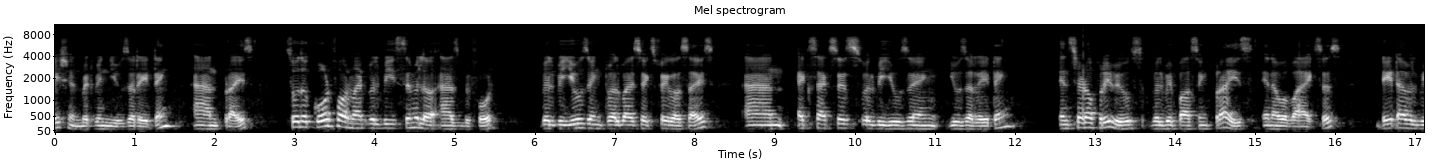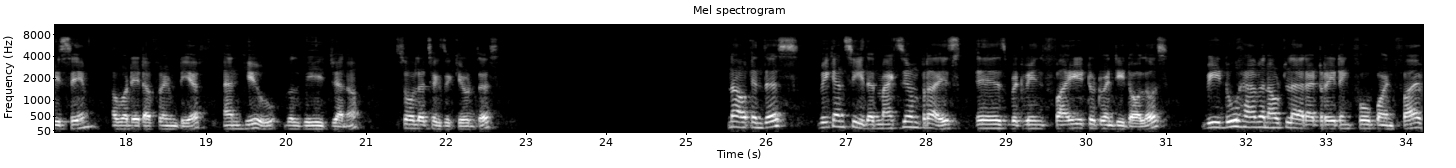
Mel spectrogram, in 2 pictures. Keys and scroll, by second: 21.7 shift+Return.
